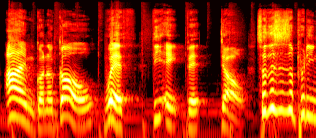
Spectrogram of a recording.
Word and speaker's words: 8BitDo: to be reviewing the 8-bit dole ultimate controller and yes i pronounce it as the 8-bit doe not the 8-bit do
